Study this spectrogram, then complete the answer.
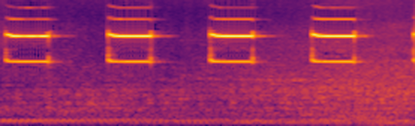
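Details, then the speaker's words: Motorbike turn-signal flasher relay, the buzzing type, beeps sharply about seventy times a minute in an even rhythm whichever side is switched on; normal buzzing flasher, which owner wants silenced. "đây là chớp kêu. Bên nào bắt bên nào nó cũng kêu hết trơn, các bạn thấy không?"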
